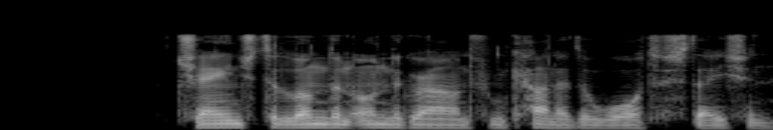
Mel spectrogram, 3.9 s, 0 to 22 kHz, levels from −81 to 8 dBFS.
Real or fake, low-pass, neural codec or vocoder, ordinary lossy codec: real; 7.2 kHz; none; none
